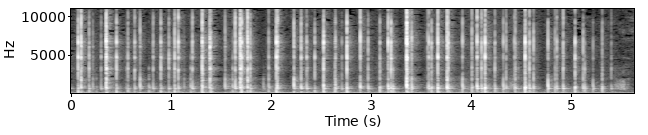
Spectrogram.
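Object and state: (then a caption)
Glass candle jar, nail tapping. A hand-sized, wax-filled glass jar candle with a metal lid is tapped quickly on its glass sides with long nails. The result is a rapid, uneven stream of sharp, bright clicks with a high, glassy tick and almost no ring after each tap.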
